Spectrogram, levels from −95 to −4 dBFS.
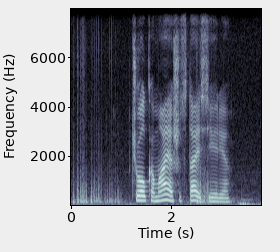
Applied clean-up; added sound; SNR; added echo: none; Wind / Fire; 16 dB; none.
